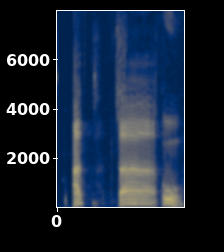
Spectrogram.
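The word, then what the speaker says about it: التاء: Bacanya bukan tu tapi bilang at-ta'u. Ata'u.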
